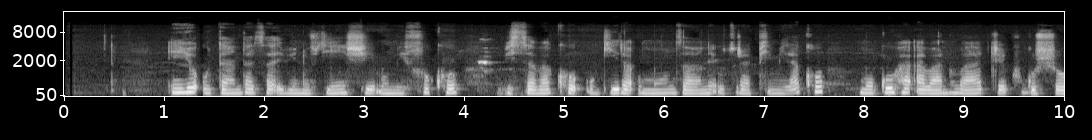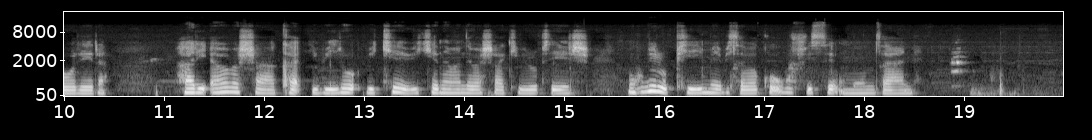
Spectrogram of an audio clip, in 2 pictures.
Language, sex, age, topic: Rundi, female, 18-24, agriculture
